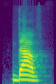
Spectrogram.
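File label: "дав", Komi, female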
